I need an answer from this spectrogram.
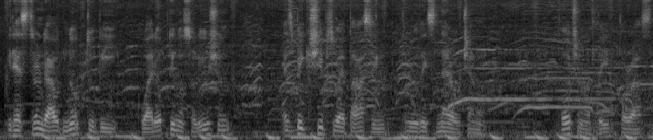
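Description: A man narrating a sailing trip in a steady, plain voice-over. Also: low-pitched. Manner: plain, steady, slightly non-native phrasing.

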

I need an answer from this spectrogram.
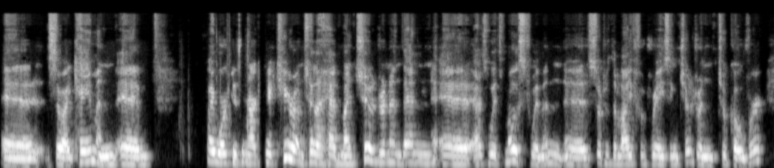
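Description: A woman's voice: medium pitch, moderate pace, darkish tone. An older woman from Ireland, a guest on a video call, telling her story in a rambling way with frequent fillers and repeats. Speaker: interview guest. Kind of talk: casual interview. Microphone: webcam on video call.

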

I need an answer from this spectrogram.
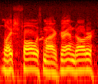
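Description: A man's voice: medium pitch, steady tone, a little slow, darkish tone, a little hiss or hum, poor audio. An older man talking easily and with dry humor in an outdoor news interview in a small park. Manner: easygoing, dryly humorous, chuckling.

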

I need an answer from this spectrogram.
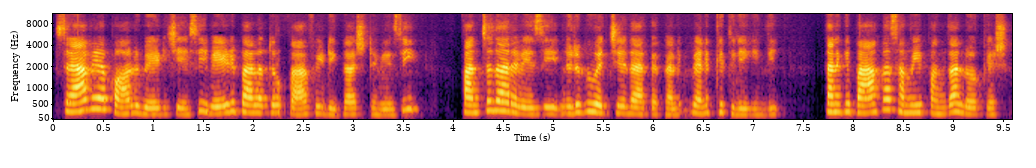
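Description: A woman narrating a scripted story for an audiobook in a steady, even manner on a close mic. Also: fairly high pitch, normal speed, dry recording.

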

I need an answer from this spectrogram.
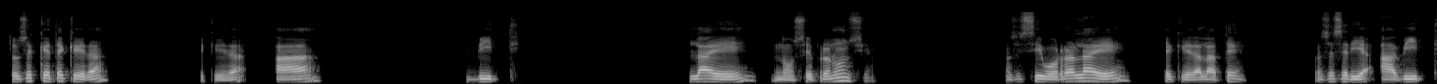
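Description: A man teaching French over a video call, explaining each rule slowly and patiently and repeating it. His voice is smooth and clear. The sound is close and dry, with no room around it. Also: mid-range voice, no room sound. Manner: patient, repeats and spells out rules. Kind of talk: online class explaining French in Spanish.

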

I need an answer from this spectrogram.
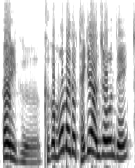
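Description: A woman's voice: a little high, sing-song, normal speed, darkish tone. A woman voicing a middle-aged mother-in-law who nags in a tut-tutting, passive-aggressive way. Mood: fussing. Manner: tut-tutting, scolding through sighs.

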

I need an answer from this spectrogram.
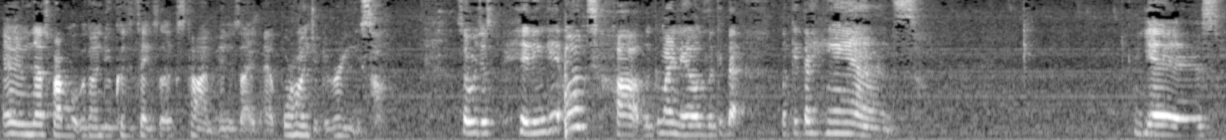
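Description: A young adult woman from America, medium in pitch and normal in speed, leaves long pauses while casually and playfully chatting in slang to the viewers of her home cooking vlog. She films in a small home kitchen indoors, using a phone or camera propped far off, so the audio sounds distant amid noisy kitchen ambience.

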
